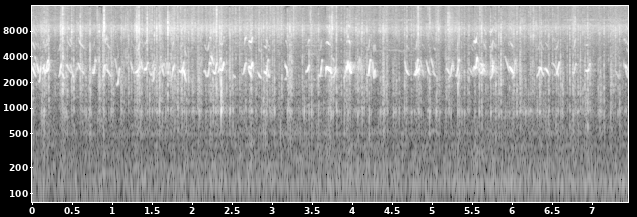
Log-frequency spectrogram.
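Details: A flock of colored chickens, or murgi, chirping: dense, bright, rapid peeps running without pause, some louder calls standing out, over a faint low hum.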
